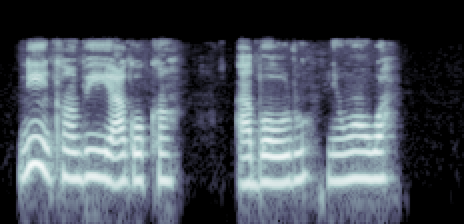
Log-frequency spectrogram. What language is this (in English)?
Yoruba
